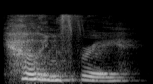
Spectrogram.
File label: "killing spree", male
